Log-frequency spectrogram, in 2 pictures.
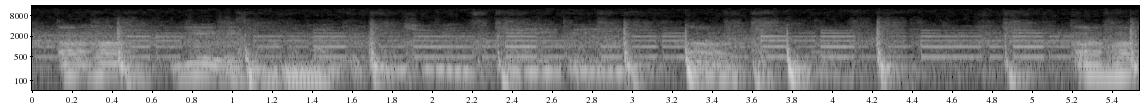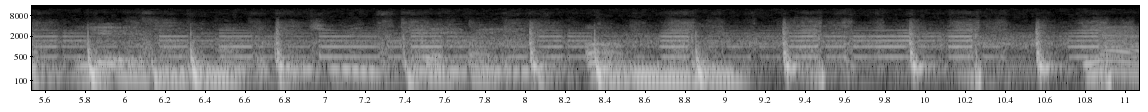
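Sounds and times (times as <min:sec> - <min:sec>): held electronic note: 0:00.0 - 0:11.0
steady beat of sharp hits: 0:00.3 - 0:11.0.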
